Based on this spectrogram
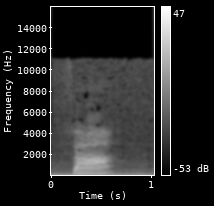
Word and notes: fa: 2

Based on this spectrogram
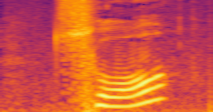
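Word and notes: cuo: tone 2

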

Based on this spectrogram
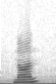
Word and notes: nan: 2

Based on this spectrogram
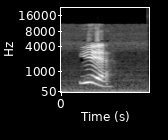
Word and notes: yue: 4

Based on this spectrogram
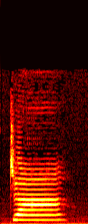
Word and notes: zha: 1

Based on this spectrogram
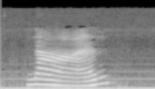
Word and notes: nan: 3

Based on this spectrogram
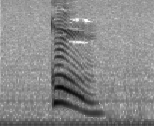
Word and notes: gong: 4

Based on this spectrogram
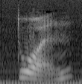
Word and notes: dun3: pinyin

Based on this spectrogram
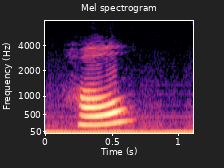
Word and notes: hou: 2

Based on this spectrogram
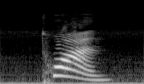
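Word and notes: tuan: tone 4

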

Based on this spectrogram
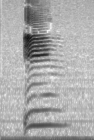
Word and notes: yin: 1

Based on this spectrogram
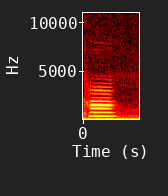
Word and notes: ka: 1

